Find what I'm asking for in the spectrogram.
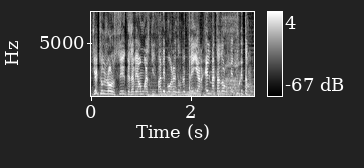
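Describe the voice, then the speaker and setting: An actor playing a gushing, overexcited fan in a cartoon dub. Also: male voice, very high voice, fairly even intonation, very fast, over music. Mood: thrilled. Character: gushing, overexcited male superfan. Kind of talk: French cartoon dub acting.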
